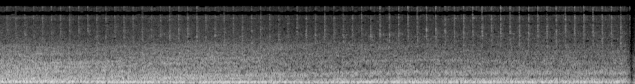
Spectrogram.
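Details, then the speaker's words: 2017 Ram 1500 5.7 Hemi on a fresh cold start after sitting overnight: quick, sharp, even ticking in step with the engine over idle. Exhaust manifold leak from a broken bolt, loudest cold, before repair. "Yep, the old exhaust manifold tick. Let's get that fixed."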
